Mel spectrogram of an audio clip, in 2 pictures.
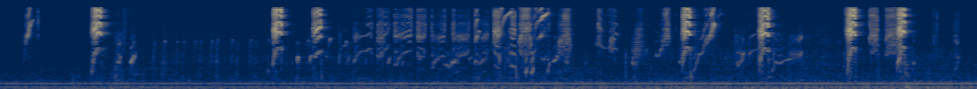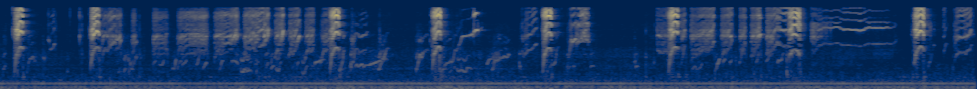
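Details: Pet degu Ocher calling on and on without stopping, not singing, while housemate degu Buff joins in as if harmonizing until both settle; sharp high chirps and clicks repeat in irregular bursts over faint thin sweeping squeaks and a steady low hum.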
